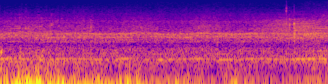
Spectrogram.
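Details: Steady low engine rumble of a vehicle with a faint background hum, and no animal calls.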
